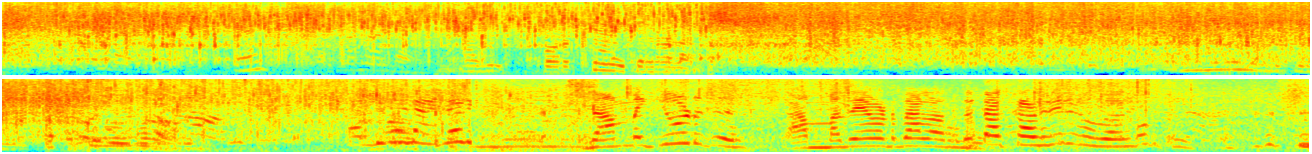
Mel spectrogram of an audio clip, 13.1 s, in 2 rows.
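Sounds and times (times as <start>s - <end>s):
food frying in hot oil: 0.0s - 12.4s
faint voices: 5.4s - 13.0s.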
